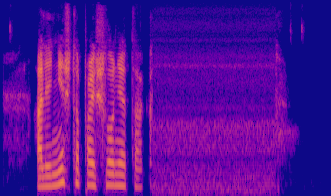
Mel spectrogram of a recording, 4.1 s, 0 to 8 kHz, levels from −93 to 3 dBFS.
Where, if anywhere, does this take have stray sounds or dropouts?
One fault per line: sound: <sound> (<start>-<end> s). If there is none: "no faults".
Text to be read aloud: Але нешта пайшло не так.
no faults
